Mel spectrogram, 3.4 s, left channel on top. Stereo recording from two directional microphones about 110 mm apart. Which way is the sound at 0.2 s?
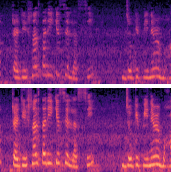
65° right (ahead or behind).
